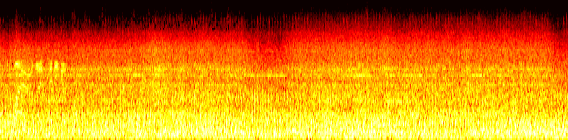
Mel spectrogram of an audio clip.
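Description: A helicopter's rotor thumps loudly close by.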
